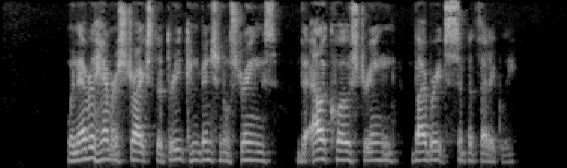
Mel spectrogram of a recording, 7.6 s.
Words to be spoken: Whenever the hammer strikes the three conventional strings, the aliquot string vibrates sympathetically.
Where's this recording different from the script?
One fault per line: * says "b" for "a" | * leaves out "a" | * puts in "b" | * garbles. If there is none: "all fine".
* leaves out "the"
